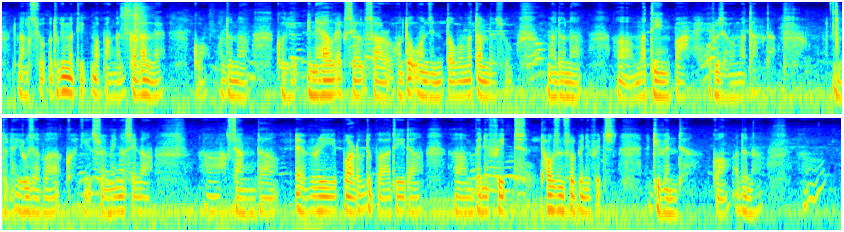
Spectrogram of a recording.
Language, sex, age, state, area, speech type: Manipuri, male, 30-45, Manipur, urban, spontaneous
